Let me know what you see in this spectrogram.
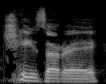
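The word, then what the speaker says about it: Cesare: we just call and the name is cheser which is Caesar Italians know it they recognize it immediately there's no further questions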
